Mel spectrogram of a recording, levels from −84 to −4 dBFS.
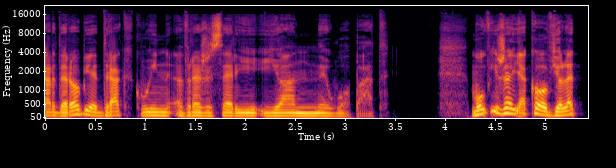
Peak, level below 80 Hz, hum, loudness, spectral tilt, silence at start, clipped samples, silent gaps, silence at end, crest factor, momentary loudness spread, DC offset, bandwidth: -2 dBFS; -50 dBFS; none; -16 LUFS; -5.5 dB/octave; 0 s; under 0.1%; none; 0.15 s; 16 dB; 17 LU; under 0.1%; 17.5 kHz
